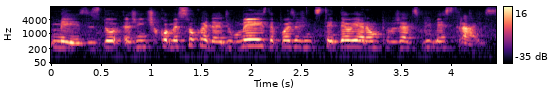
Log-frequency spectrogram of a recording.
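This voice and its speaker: Background noise is clearly audible. The voice belongs to a woman. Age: 30s. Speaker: community organization co-founder. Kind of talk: interview.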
